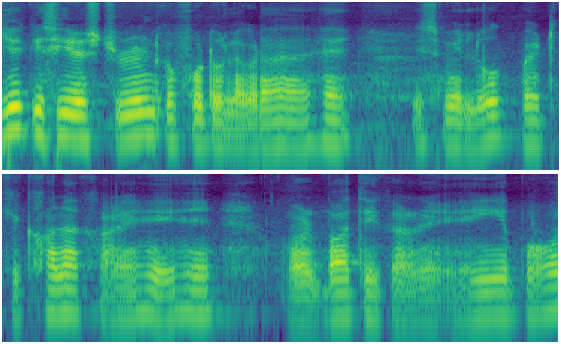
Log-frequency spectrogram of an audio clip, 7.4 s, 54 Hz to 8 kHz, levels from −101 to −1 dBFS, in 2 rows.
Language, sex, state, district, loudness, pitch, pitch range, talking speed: Hindi, male, Bihar, West Champaran, -19 LUFS, 130 Hz, 120-140 Hz, 185 wpm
